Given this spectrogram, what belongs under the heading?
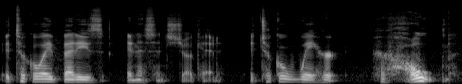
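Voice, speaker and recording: An actor playing a troubled, earnest teenage boy in an audio drama, speaking haltingly. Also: medium pitch, darkish tone, no room sound, close to an everyday voice. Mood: somber, regretful.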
